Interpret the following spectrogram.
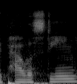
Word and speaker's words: Palestine: They had to move to Palestine, Texas, which is spelled like Palestine, but we say Palestine here in Texas.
